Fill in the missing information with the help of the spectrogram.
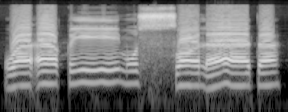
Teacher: Kemudian pada lafal as-shalah di sini ini langsung di sini ada alif lam syamsiyah, yaitu di sini ada alif lam, kita namakan dengan alif lam syamsiyah, yaitu suaranya kita langsung ke huruf shadnya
